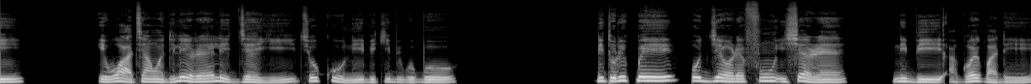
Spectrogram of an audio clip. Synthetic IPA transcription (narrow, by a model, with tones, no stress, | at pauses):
i˨wɔ˧a˨ti˧˦a˧w̃ɔ̃˧i˨di˨˦le˦˨ɾɛ˧˦le˦˨d͡ʒɛ˨˧˨ji˨˦ti˦o˦ku˦˨nĩ˨˦i˦˧bi˧ki˦bi˧ɡ͡bo˧ɡ͡bo˧ | nĩ˦to˧ɾi˦k͡pe˦o˦d͡ʒɛ˦ɔ˧ɾɛ˧fũ˦i˧ʃɛ˦˨ɾɛ˧ | nĩ˦bi˧a˨ɡɔ˨˦i˦˨k͡pa˨de˨˦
